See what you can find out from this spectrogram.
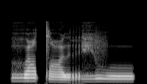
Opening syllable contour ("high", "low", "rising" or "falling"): high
